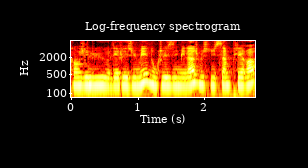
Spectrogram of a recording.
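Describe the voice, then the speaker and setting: On a very clean recording with a silent background, a woman of medium pitch talks at a fairly quick pace. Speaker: book YouTuber. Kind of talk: casual video monologue. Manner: hesitant, many fillers.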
